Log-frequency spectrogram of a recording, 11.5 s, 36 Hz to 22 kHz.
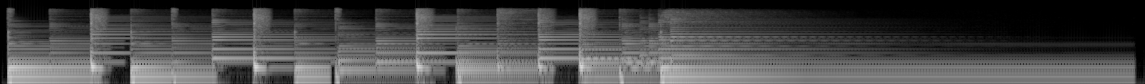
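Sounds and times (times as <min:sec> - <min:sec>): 
8-bit standard ending jingle: 0:00.9 - 0:09.2.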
